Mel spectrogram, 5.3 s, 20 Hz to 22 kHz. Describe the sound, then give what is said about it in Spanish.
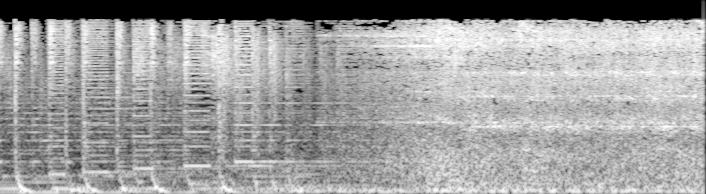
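A fast train rushes past on the rails, a quick run of rhythmic wheel clacks giving way to a loud, steady roar of rushing wind and rolling metal, with no voices. “Presumimos de trenes a 300 kilómetros por hora y de superar los 4.000 kilómetros en vías de alta velocidad en España.”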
